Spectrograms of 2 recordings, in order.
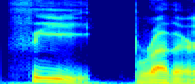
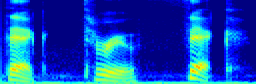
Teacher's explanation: Two different the sounds in English. Voiced brother and voiceless thick.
